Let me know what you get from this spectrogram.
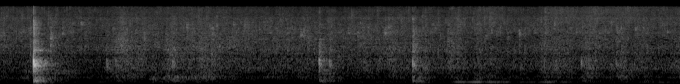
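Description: Beef burger patties sizzling in a hot frying pan: a steady high hiss. A sharp click comes shortly after the start, and a few lighter taps follow as a spoon presses the mince into a metal ring mould.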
